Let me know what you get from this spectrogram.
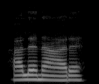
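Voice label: "alenare", lingua sarda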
